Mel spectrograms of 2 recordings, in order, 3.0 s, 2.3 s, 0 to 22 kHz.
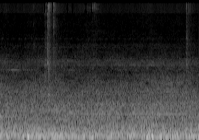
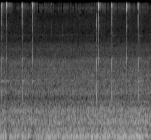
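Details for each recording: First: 2006 Ducati Monster S2R 800, first start in many years after fuel pump replacement: V-twin catches and runs rough and lumpy on the rear cylinder only; front cylinder not firing, suspected clogged injector, possibly air in lines. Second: 2006 Ducati Monster STR 800 fuel injector, previously stuck closed, after hours soaking in parts cleaner and blowing out with compressed air and carb cleaner, now clicks crisply as it opens each time energized, normal injector operation.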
